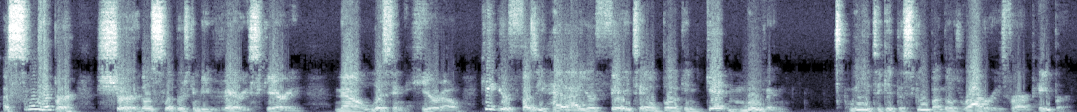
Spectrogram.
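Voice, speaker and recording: A bossy old grandfather mouse, played by a man reading a storybook, barks scornful orders and boasts. The pitch leaps about in impatient screeches, and the voice rings in a roomy space. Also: very animated, a little slow, a little mellow, far from the mic. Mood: scornful, commanding.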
